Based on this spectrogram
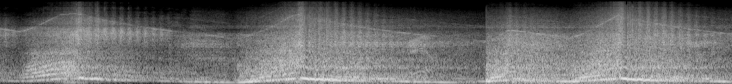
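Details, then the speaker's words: Four-door Toyota Supra (straight-six) after exhaust upgrade: three clean rev blips, deep even exhaust note with no rasp or drone, no more trombone sound; healthy exhaust tone. "it finally sounds like a damn Jay-Z it's not good the sound finally matches the car no more trombone"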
